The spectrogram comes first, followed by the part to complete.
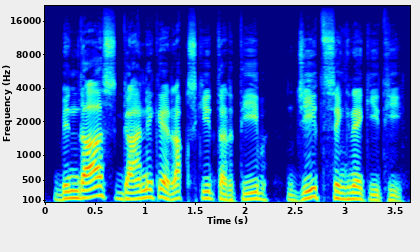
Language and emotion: Urdu, neutral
